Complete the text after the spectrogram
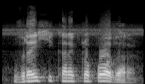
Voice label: "rain", Greek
